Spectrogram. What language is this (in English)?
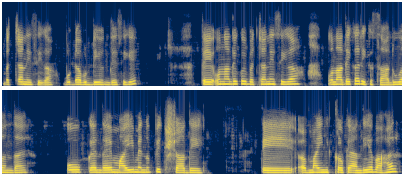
Punjabi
